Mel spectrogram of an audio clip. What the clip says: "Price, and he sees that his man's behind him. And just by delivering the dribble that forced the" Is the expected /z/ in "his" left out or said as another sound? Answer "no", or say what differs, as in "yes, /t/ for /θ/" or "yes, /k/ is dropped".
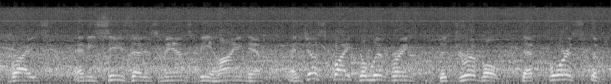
no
